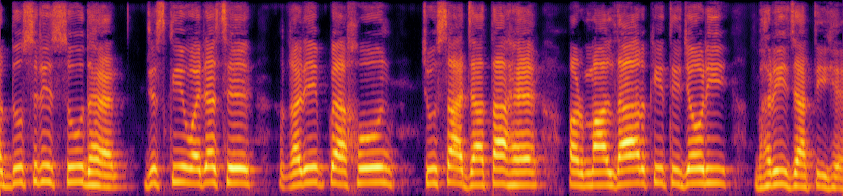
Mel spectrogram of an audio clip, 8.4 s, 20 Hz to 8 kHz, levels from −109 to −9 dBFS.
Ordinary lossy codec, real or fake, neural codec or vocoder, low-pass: none; fake; codec, 16 kHz, 4 kbps, X-Codec, WavLM features, trained on Multilingual LibriSpeech; none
